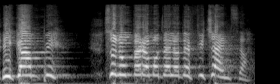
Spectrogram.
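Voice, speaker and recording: A woman's voice: extremely high pitch, steady tone, fairly quick, bright, forceful tone. An actress playing an anguished, defiant young woman held prisoner, in an intimate, bitterly ironic radio drama monologue. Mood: bitter sarcasm.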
